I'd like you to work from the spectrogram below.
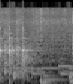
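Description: Onion, carrots and celery hit hot olive oil in a pan over slow heat, giving a close, soft sizzle broken by a few brief stirring scrapes and clatters across a short moment.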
